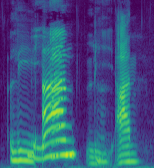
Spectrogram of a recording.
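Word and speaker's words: 李安: 이안을 성조를 살려서 읽으면 어떻게 되나요? 리안. 리안.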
